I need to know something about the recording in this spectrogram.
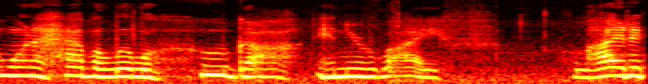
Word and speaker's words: hygge: In fact, we have a family here with the last name and they pronounce it hygge.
